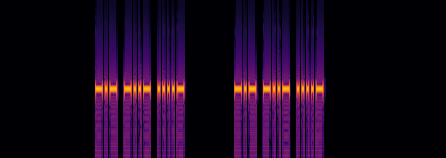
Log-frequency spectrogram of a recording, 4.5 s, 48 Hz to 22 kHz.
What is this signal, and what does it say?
Morse code, heard as a keyed tone, about 49 wpm, 700 Hz. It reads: KX4 KX4
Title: USA Call Sign Prefixes - Repeated 2x - 50wpm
